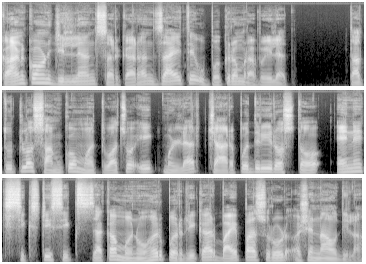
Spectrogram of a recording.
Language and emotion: Goan Konkani, neutral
